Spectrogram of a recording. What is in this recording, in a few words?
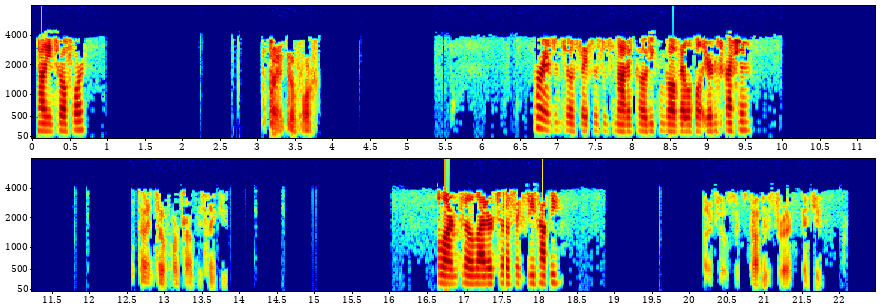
Fire Departments Mesa Simulcast; TOPAZ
